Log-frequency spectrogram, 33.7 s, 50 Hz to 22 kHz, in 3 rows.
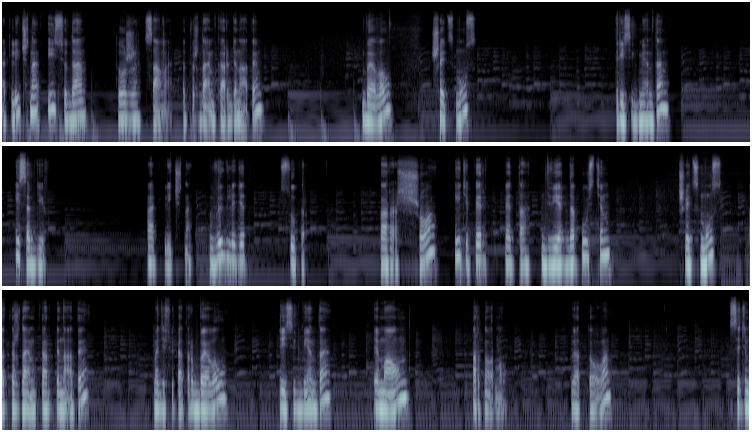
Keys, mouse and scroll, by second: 0.5-2.1 drag, 2.2 ctrl+a, 5.7-6.4 right drag, 8.2 ctrl+v, 8.9 click, 9.6 click, 11.3-12.9 drag, 13.1 click, 13.7-14.1 middle drag, 14.3 ctrl+s, 14.6-15.5 middle drag, 15.7 shift+drag, 16.7-17.7 middle drag, 20.8 click, 21.8 ctrl+a, 26.1 click, 27.8 ctrl+v, 28.7 click, 29.3 click, 30.0-30.3 shift+middle drag, 30.4-30.9 middle drag, 31.5 middle click, 32.9 click.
